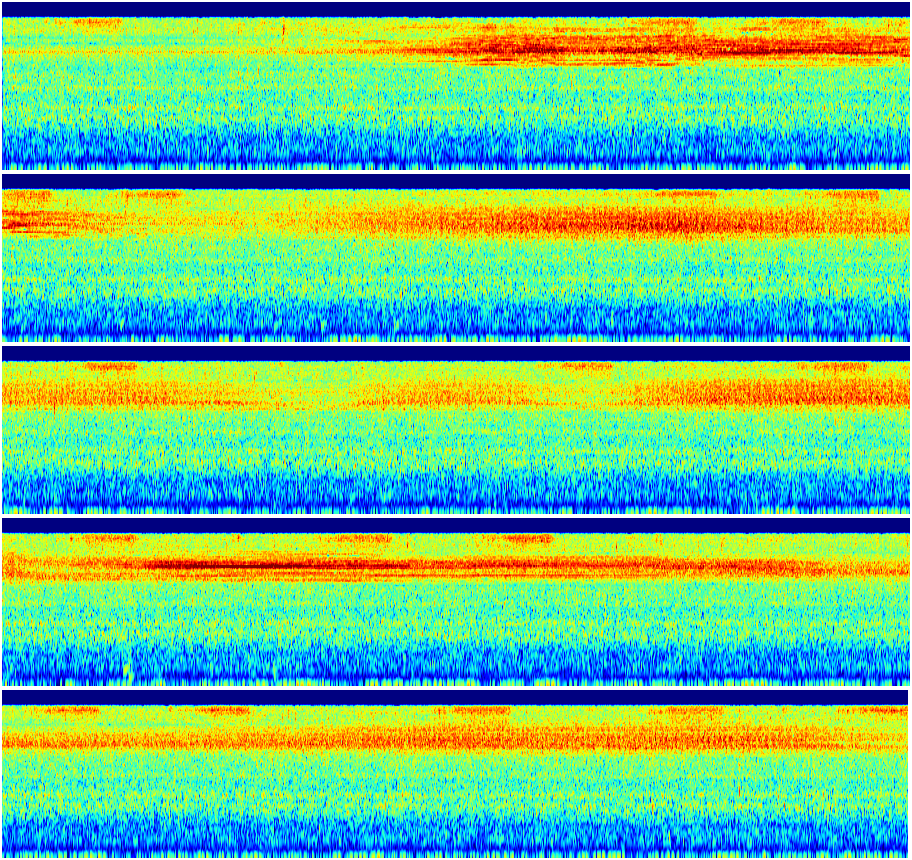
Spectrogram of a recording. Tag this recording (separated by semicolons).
crickets; chirps; creek; water; field-recording; hissing; fields; natural; field; bugs; hiss; stream; clean; nature; gushing; outdoors; river; loop; birds; insects; flowing; cricket; chirping; chirp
